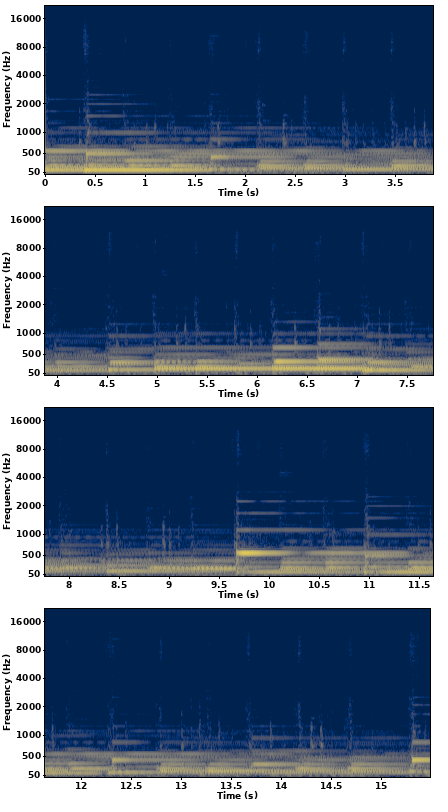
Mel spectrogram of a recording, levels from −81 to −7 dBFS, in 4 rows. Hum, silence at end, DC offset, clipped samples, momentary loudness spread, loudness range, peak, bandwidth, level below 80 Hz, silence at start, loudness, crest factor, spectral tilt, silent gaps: none; 0 s; under 0.1%; under 0.1%; 10 LU; 6 LU; -12 dBFS; 2.6 kHz; -52 dBFS; 0 s; -29 LUFS; 16 dB; -11.5 dB/octave; none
